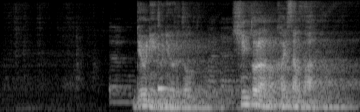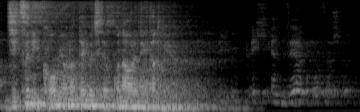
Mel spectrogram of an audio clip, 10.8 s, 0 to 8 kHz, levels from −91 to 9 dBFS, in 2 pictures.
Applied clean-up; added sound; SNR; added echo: none; Cowbell; 5 dB; reverberation time 2.5 s.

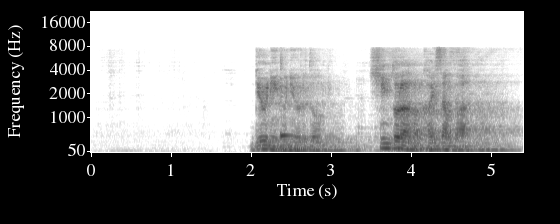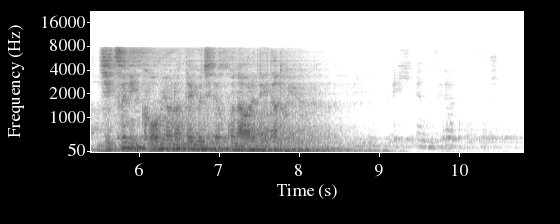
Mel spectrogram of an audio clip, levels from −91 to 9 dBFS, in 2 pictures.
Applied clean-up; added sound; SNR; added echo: neural separator model SepFormer DNS4.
